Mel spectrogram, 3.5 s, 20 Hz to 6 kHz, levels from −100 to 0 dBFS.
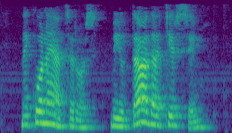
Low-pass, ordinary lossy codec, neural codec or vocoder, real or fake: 5.4 kHz; MP3, 48 kbps; none; real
